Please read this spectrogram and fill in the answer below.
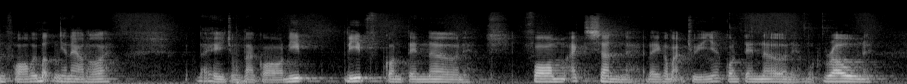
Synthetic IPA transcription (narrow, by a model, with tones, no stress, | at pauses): ə˧nfɔ˨˦vəː˨˦jɓə˦˥t̚ɲaː˧˩naː˨˩wt̪ʰo˧j | ɗə˧jt͡ɕʊ˨˦ŋ͡mt̪aː˧kɔ˨˦ɗi˦˥p̚ | ɗi˦˥p̚kɔ˧nt̪e˧nːəː˧˩ne˨˩ | fɔ˧mʔɛ˦˥k̚sə˧˩nːa˨˩˨ɗə˧jkaː˦k̚ɓa̰ː˧˨t͡ɕwi˨˦ɲəː˨˦kɔ˧nt̪e˧nːəː˧˩ne˨˩mo˨˩t̚zə˧wne˨˩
